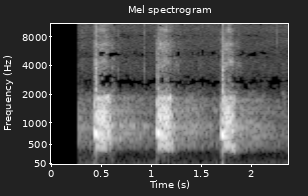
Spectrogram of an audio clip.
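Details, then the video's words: Young Treeing Walker coonhound, 1½ years old, treeing a raccoon while hunting in Northern Missouri: three loud, sharp chop barks about 0.6 seconds apart, each trailing off with an echo. "Bonecollector dog Treeing Coon."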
